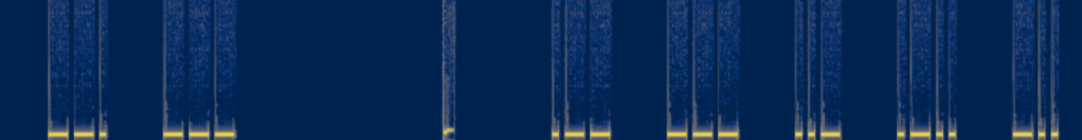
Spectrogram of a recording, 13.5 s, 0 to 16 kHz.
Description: Morse code, heard as a keyed tone, about 16 wpm, spaced as for 9 wpm, 700 Hz. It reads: GO WOULD
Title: 3x Character Spacing - Top 100 Words - 15wpm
